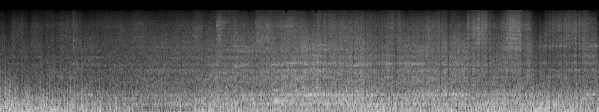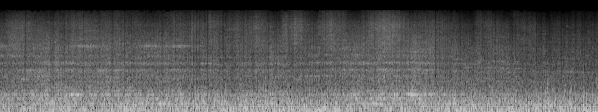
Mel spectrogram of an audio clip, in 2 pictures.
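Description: Intermodal freight train cars rolling past on curved track: a steady rumble of wheels on rail with wheel squeal drifting in and out.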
